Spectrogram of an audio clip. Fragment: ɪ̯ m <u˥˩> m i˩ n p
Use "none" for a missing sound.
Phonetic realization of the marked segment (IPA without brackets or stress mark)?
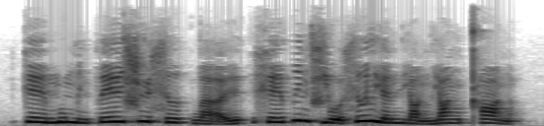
u˥˩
